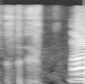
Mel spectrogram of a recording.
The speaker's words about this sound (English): To indicate how good I am, I'm eating a cucumber, so you all know I'm doing fine. Oh, damn, you got that fresh vegetable, son? Check this ASMR.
